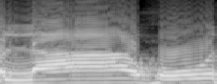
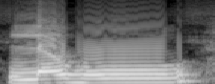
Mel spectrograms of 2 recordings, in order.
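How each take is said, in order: First: "लाहू" with a drawn-out ला; wrongly lengthened vowel. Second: "लहू" with a quick ल, then long हू; short first vowel. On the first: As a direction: stretch both vowels in "लाहू", laa-hoo. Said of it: "इसको लाहू नहीं पढ़ना है". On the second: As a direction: clip the ल short and draw out हू in "लहू". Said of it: "लाम को जल्दी पढ़ रहे हैं". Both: Shown as a demonstration.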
